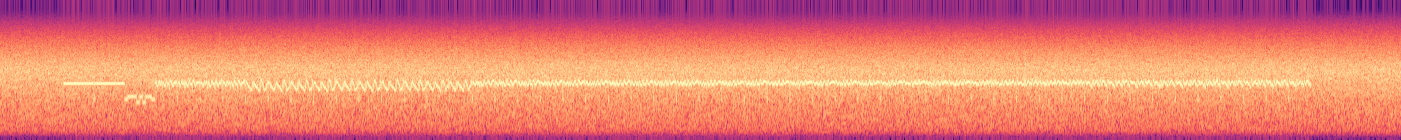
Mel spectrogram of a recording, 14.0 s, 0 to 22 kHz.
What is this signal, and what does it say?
SSTV (slow-scan television), Martin M2, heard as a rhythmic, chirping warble, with heavy radio static.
